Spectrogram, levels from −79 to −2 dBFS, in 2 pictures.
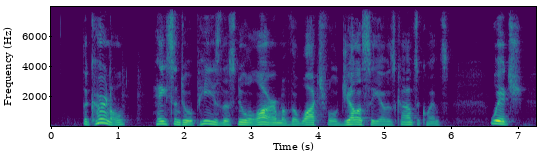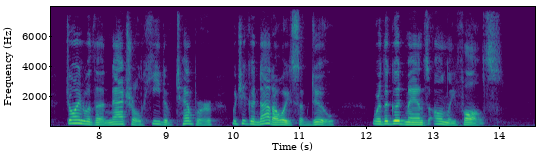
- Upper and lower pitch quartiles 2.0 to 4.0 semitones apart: No, average, 5.3 semitones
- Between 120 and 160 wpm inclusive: Yes, average, 145 wpm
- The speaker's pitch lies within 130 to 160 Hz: Yes, low, 135 Hz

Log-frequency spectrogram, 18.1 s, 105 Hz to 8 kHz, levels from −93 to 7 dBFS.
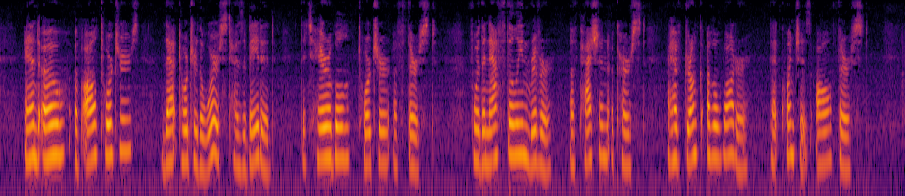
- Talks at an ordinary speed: No, slow, 115 wpm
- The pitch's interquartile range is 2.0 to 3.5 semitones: Yes, average, 2.8 semitones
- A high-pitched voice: Yes, high, 235 Hz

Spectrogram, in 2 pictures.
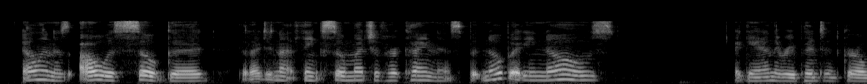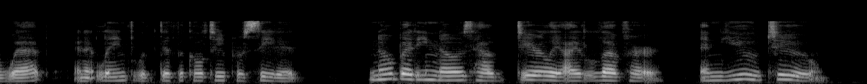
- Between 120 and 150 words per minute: Yes, average, 140 wpm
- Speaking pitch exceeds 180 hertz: Yes, high, 190 Hz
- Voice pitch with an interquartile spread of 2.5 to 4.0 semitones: Yes, average, 3.6 semitones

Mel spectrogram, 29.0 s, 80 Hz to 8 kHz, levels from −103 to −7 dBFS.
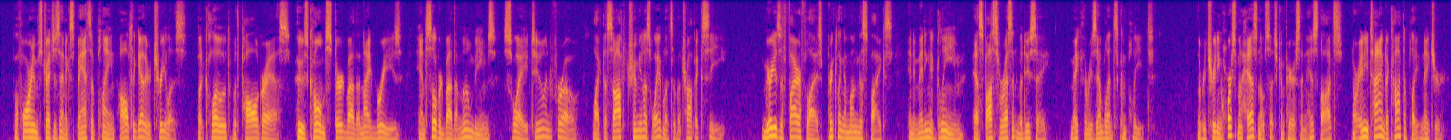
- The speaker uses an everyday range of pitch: Yes, average, 4.8 semitones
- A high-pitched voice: No, low, 125 Hz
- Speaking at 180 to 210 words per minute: No, average, 155 wpm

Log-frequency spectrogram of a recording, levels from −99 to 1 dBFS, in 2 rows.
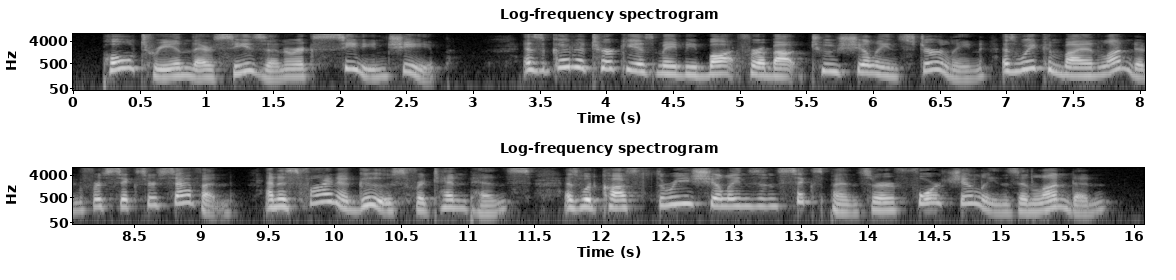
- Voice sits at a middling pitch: No, high, 200 Hz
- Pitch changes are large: Yes, wide, 8.1 semitones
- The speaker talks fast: No, average, 180 wpm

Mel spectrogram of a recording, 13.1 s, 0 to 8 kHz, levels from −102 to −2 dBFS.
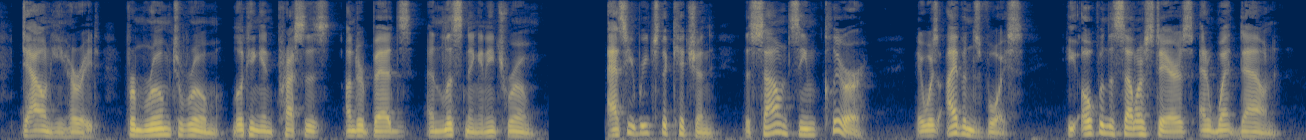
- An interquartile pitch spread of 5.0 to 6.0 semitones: Yes, wide, 5.4 semitones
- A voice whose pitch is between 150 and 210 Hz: No, low, 110 Hz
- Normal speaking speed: Yes, average, 175 wpm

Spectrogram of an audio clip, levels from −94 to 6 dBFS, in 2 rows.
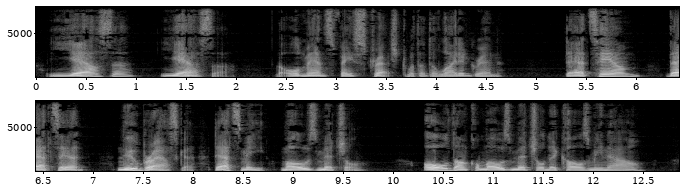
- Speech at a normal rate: No, slow, 115 wpm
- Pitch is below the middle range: Yes, low, 120 Hz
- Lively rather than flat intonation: Yes, wide, 6.7 semitones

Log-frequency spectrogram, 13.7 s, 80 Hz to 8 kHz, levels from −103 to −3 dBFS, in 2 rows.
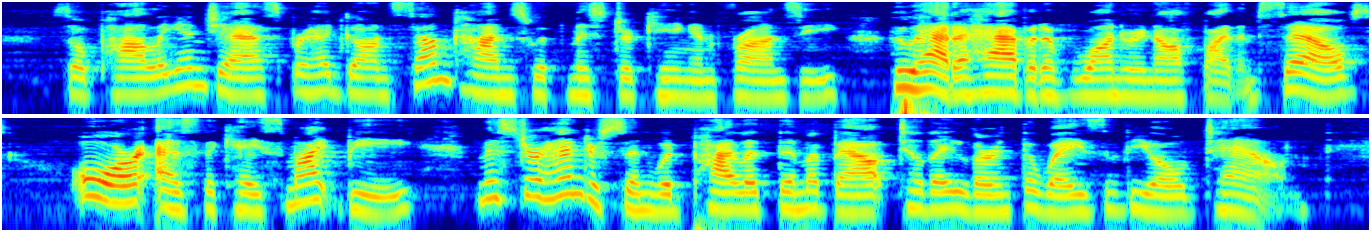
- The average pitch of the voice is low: No, medium, 180 Hz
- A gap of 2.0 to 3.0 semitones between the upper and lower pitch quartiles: Yes, narrow, 2.4 semitones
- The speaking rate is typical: Yes, average, 185 wpm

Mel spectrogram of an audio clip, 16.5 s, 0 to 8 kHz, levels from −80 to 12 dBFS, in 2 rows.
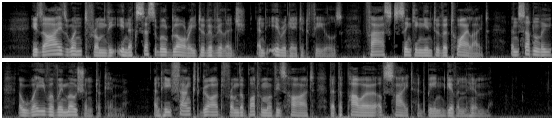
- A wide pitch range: No, average, 3.7 semitones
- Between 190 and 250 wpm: No, average, 165 wpm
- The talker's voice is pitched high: No, low, 110 Hz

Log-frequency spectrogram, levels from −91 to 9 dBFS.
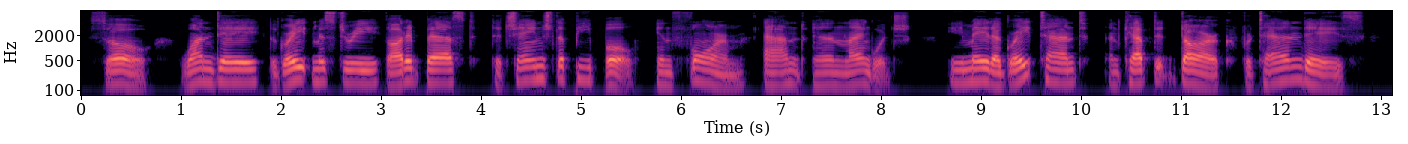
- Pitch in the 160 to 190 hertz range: No, medium, 150 Hz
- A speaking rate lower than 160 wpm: Yes, slow, 135 wpm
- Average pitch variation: Yes, average, 3.7 semitones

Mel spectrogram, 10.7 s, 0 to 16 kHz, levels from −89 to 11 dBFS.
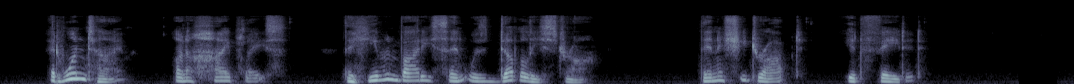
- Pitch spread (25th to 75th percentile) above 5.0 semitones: Yes, wide, 5.5 semitones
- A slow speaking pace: Yes, slow, 110 wpm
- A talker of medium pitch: Yes, medium, 150 Hz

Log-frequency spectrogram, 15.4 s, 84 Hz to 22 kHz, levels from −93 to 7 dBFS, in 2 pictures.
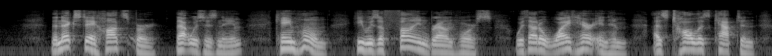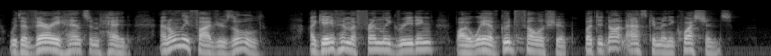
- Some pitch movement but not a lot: Yes, average, 4.7 semitones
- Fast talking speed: Yes, fast, 210 wpm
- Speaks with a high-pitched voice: No, medium, 145 Hz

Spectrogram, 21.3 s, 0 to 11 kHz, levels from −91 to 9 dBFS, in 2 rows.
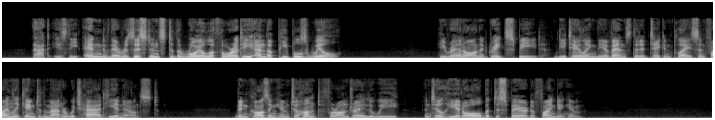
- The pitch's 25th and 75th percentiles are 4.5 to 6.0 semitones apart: Yes, average, 5.1 semitones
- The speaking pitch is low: Yes, low, 110 Hz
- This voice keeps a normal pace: Yes, average, 155 wpm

